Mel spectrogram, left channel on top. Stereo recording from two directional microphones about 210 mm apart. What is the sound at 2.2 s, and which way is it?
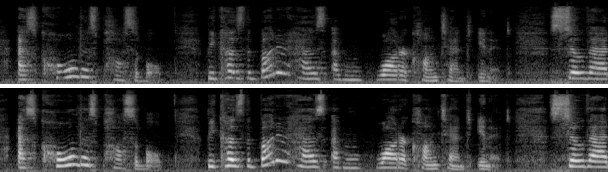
A woman's voice, 55° right (ahead or behind).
